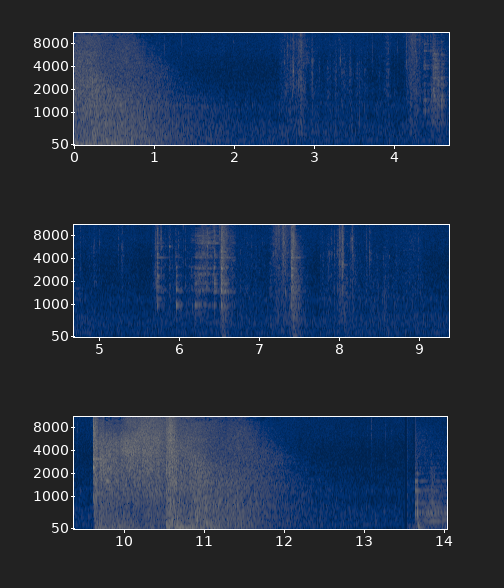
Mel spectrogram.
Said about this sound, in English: rockets are going to sound much more badass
